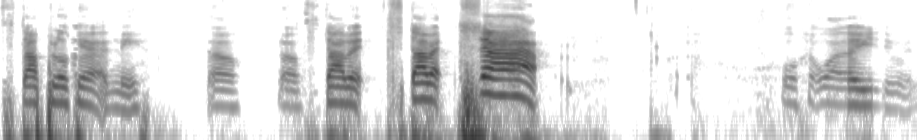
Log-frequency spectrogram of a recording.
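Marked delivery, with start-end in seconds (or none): 1.6-4.1 rising protest. Pretend. Player telling the staring characters to stop, rising to a yell. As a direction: escalate from firm to yelling.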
